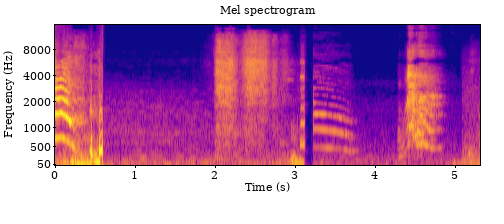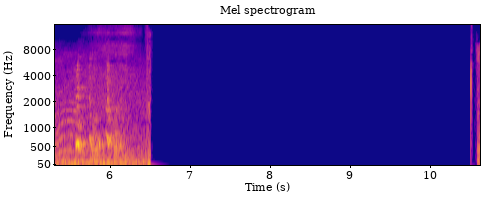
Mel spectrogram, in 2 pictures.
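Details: Domestic cat with a short, falling, tonal meow set between bursts of noisy clatter and music, then a quieter wavering call before silence.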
